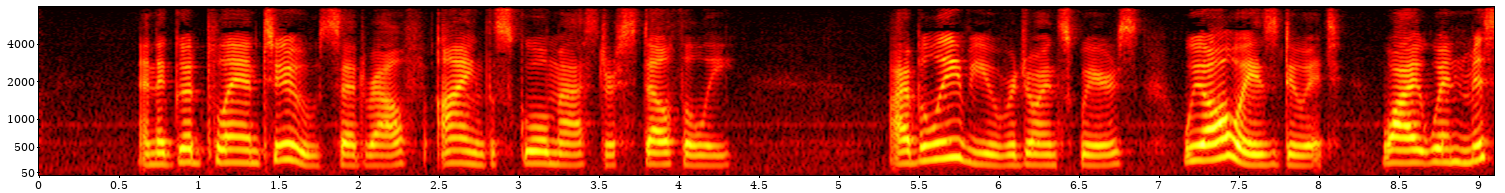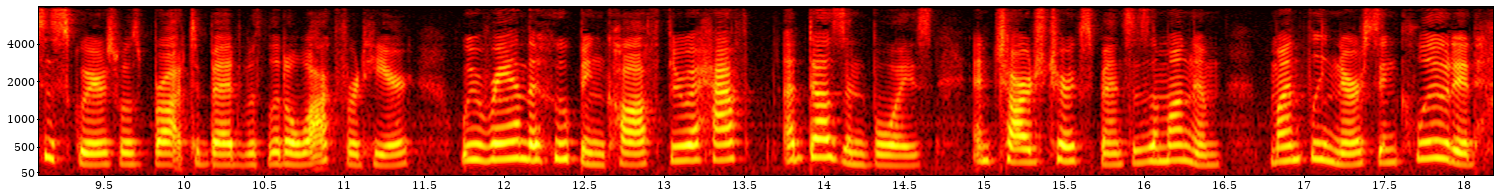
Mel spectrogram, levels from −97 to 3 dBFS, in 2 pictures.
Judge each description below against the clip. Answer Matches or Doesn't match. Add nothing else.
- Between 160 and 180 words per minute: Matches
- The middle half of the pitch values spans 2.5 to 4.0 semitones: Doesn't match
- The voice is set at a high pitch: Matches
